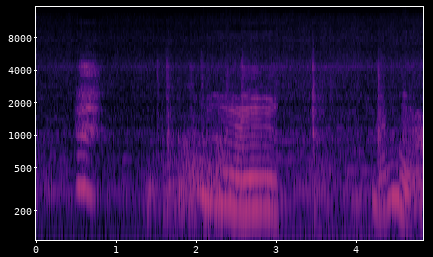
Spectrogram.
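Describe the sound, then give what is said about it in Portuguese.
A polar bear cub gives three bleat-like whimpering cries, a short one, then a longer wavering wail, then a final quick whine, over a low background hum. “É um filhote de urso polar. Calma, não vamos te machucar.”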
